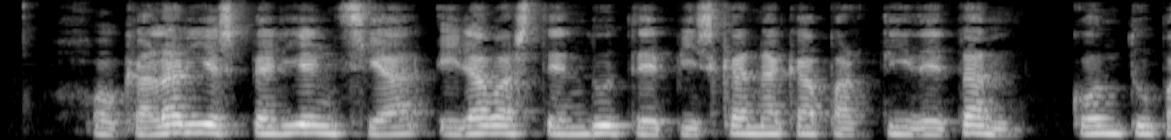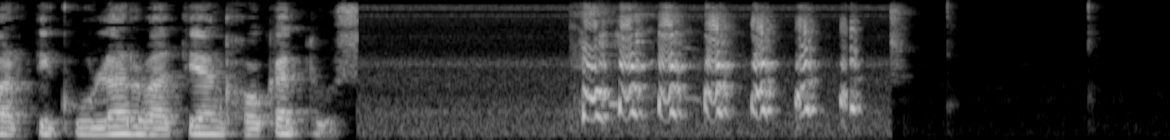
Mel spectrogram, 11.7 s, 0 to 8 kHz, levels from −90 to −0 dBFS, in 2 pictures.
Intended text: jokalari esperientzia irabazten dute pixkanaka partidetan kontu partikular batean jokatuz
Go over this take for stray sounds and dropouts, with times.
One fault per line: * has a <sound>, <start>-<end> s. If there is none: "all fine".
* has a laugh, 8.7-10.3 s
